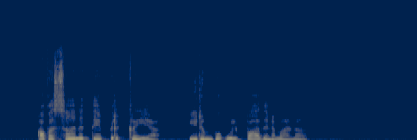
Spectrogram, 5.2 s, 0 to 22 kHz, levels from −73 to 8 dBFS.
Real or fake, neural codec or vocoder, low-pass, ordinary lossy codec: real; none; 14.4 kHz; Opus, 64 kbps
